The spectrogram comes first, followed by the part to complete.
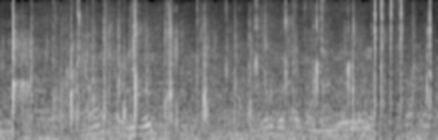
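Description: Several people talking in the background at once, with scattered, irregular sharp clicks.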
